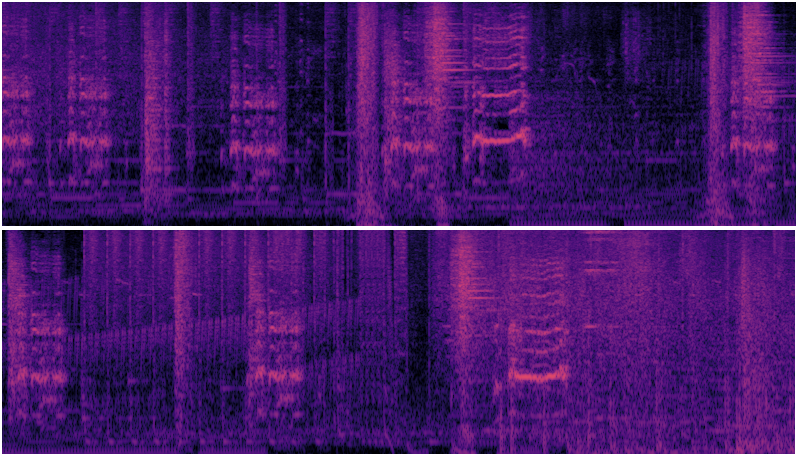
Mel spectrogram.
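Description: Chickens in the video game RuneScape cluck and squawk repeatedly in clear, close bursts, with a couple of higher crowing calls mixed in over a game background.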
